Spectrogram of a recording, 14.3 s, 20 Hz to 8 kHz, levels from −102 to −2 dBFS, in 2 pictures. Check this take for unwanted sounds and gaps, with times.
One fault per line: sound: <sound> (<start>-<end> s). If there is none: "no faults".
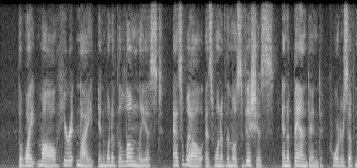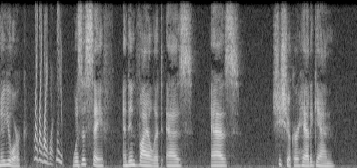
sound: chirp (7.8-8.4 s)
